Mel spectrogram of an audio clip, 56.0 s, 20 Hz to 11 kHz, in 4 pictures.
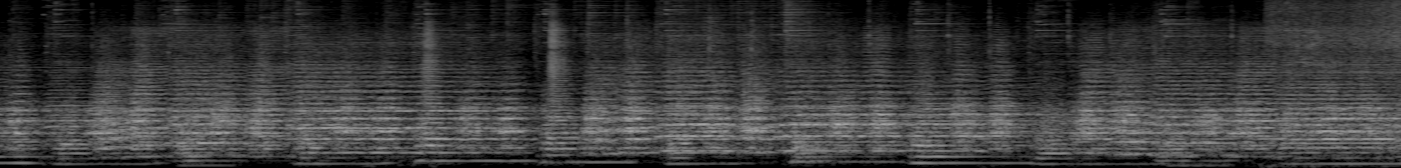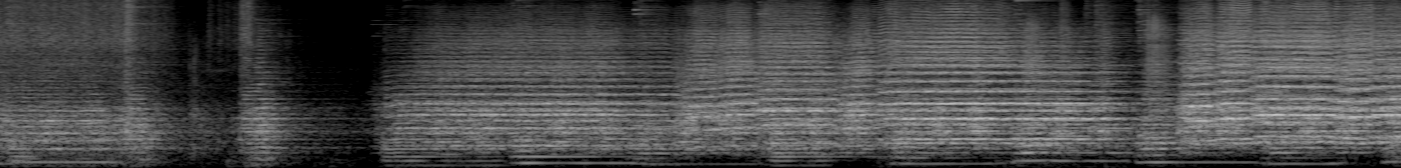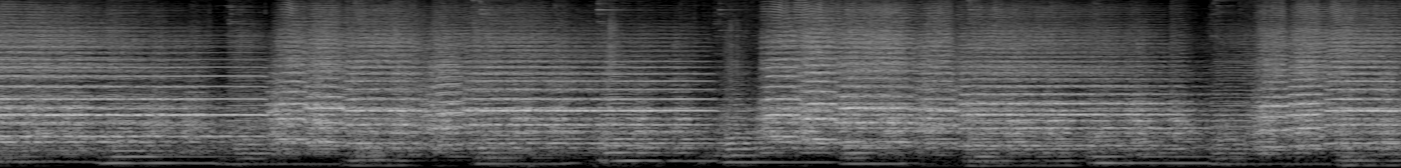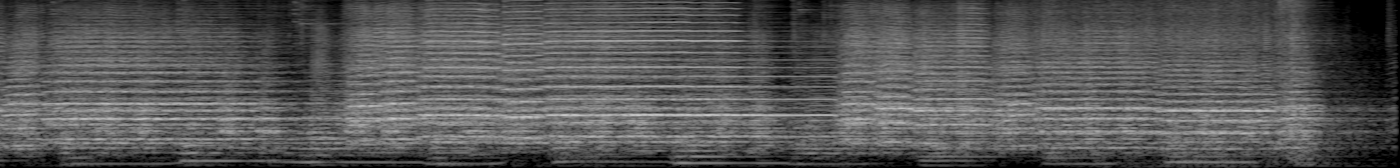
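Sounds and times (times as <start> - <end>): tubas playing bass line: 0.0 - 55.9
wind band of saxophones and brass: 0.0 - 56.0.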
